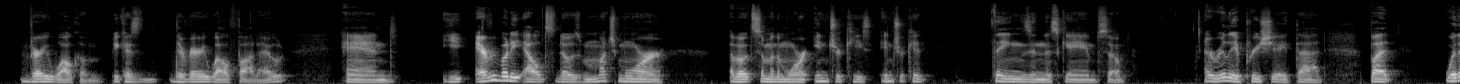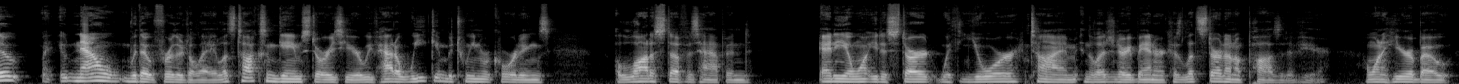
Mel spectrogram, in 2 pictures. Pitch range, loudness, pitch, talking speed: 110-130 Hz, -22 LUFS, 120 Hz, 165 wpm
